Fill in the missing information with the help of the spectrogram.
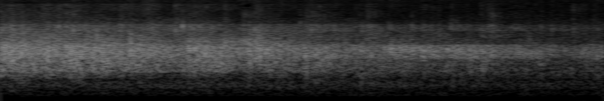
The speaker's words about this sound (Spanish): Dale un aplauso fuerte al Señor en este día.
